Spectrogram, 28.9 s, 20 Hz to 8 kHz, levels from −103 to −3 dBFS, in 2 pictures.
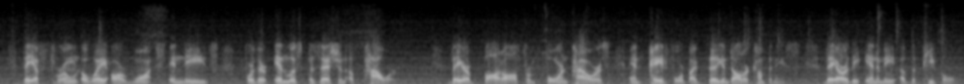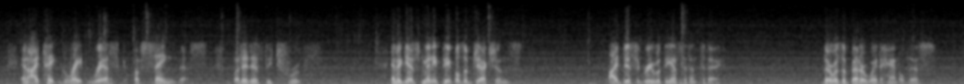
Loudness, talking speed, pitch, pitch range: -35 LUFS, 140 wpm, 115 Hz, 105-130 Hz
